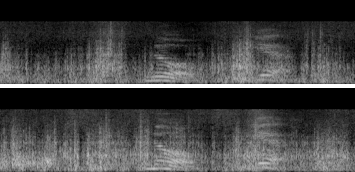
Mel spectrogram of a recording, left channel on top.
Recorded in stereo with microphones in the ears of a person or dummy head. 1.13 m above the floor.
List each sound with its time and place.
1.4 s a man speaking: 55° right (ahead or behind), 1.4 m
